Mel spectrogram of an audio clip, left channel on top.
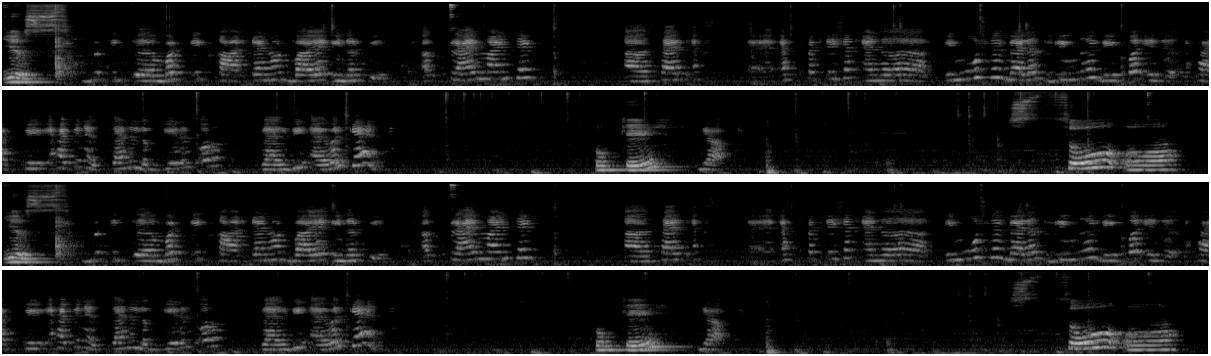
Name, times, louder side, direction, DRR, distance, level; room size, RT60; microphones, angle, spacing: voice 1, 0.0-0.8 18.0-18.9 22.1-23.8, left 2 dB, 65° left, 0.8 m, -30 dB
voice 2, 0.8-3.8 4.2-5.3 6.2-6.9 7.5-14.3 14.7-15.9 19.0-19.3, left 1 dB, 5° left, 0.5 m, -37 dB
3.0 x 2.1 x 2.4 m
head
